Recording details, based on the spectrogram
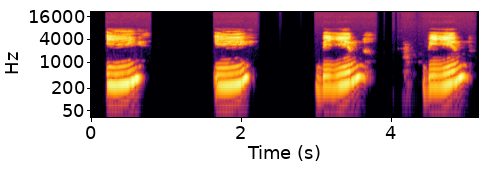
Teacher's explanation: four vowel sounds that occur in the front part of the mouth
